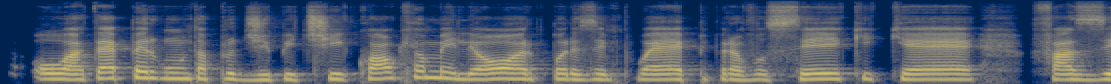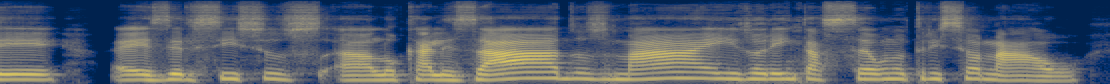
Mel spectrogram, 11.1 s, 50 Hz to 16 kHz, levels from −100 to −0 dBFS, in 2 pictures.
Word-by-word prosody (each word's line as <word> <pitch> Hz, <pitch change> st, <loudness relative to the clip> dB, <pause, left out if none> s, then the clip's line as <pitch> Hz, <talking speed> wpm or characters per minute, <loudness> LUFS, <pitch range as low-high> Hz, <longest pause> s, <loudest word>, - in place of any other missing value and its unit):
ou 205 Hz, 0 st, 0 dB
até 195 Hz, +4 st, +2 dB
pergunta 225 Hz, -3 st, -1 dB
para 210 Hz, 0 st, -5 dB
o 195 Hz, -, -10 dB
GPT 185 Hz, +2 st, -5 dB
qual 215 Hz, +3 st, -1 dB
que 230 Hz, -, -17 dB
é -, -, -1 dB
o -, -, -3 dB
melhor, 210 Hz, -3 st, +1 dB
por 205 Hz, -1 st, -4 dB
exemplo, 190 Hz, +1 st, -7 dB
app 195 Hz, +1 st, -2 dB
pra 190 Hz, -1 st, -4 dB
você 195 Hz, +3 st, -2 dB
que 210 Hz, 0 st, -12 dB
quer 195 Hz, 0 st, -1 dB, 0.2 s
fazer, 190 Hz, -1 st, 0 dB, 0.2 s
eh, 180 Hz, +1 st, -1 dB
exercícios, 195 Hz, +2 st, -4 dB
hã, 170 Hz, 0 st, 0 dB
localizados 195 Hz, +5 st, +5 dB
mais 215 Hz, +1 st, +3 dB
orientação 205 Hz, -1 st, -2 dB
nutricional. 190 Hz, -7 st, -3 dB
195 Hz, 140 wpm, -21 LUFS, 185-210 Hz, 0.2 s, localizados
